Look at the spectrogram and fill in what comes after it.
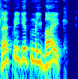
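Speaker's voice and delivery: put-on high-pitched Jamaican accent drifting into an Irish accent. Retelling a night out, quoting a guy who wants his bike, Jamaican accent sounding Irish. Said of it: "Why is this guy like Irish now?".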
